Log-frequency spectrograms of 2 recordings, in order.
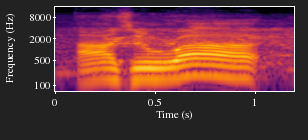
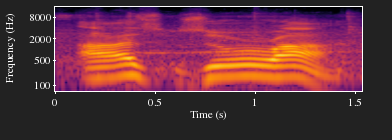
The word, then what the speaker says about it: Azura: Azurra Stevens. I didn't realize I was saying her name wrong until one of the viewers messaged me earlier and said, "Hey, ladies and gentlemen, you messing the name up." So, Azura Stevens, sorry.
